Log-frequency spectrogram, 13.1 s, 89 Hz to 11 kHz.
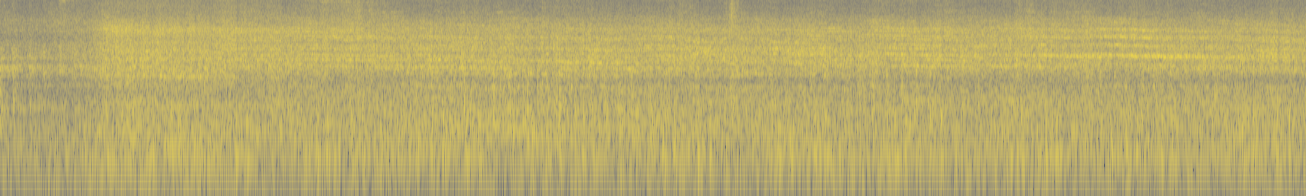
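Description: Freight train passing at close range: a JR Freight EF210 electric locomotive comes through, then a long string of loaded container flatcars rolls by, its wheels running steadily on the rails. The noise swells about a second in and then holds steady.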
